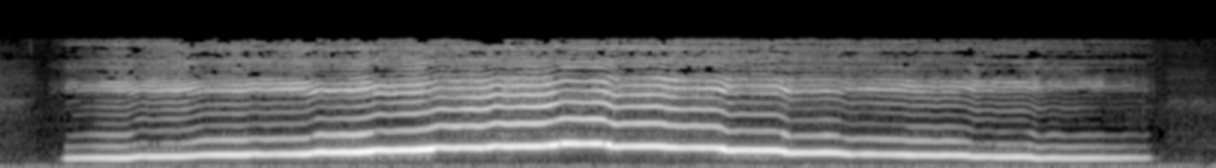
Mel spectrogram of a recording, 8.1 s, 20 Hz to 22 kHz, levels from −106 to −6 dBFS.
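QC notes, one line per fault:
Throughout, MP3 compression: treble ends abruptly near 8.3 kHz, a flat ceiling on the spectrogram, with watery swirl and smeared attacks, likely from a bitrate near 32 kbps.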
